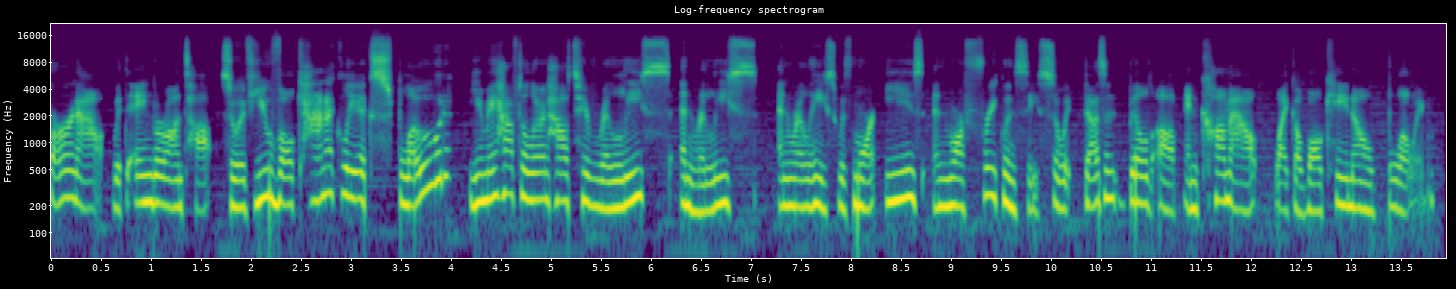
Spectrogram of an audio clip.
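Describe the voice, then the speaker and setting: A woman's voice: medium pitch, moderate pace, hardly any pauses, dry recording, faint music behind. A woman hosting a podcast as an emotional coach, talking in a playful, earnest and folksy way. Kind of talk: conversational podcast monologue.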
